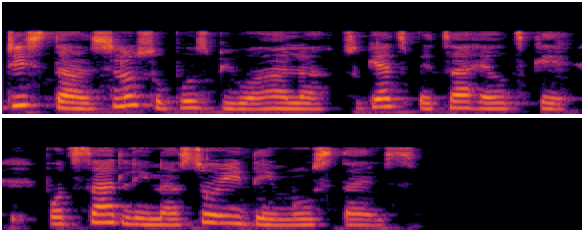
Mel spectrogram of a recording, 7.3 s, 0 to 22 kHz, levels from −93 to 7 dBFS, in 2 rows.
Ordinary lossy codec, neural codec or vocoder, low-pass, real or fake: none; none; 7.2 kHz; real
